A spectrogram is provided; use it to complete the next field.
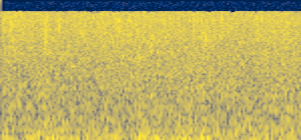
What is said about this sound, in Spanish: la lluvia había aumentado en unos minutos y un torrente bajaba por los drenes del techo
